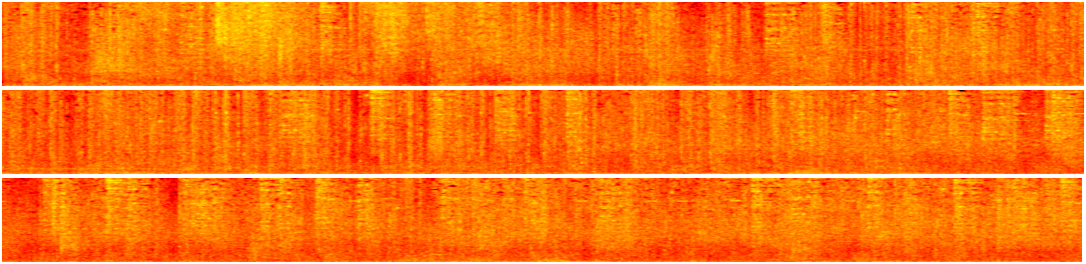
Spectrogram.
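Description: Magic spells crackle and blast in quick succession.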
